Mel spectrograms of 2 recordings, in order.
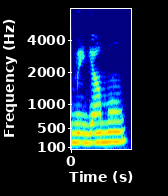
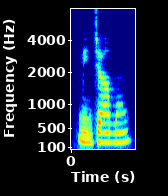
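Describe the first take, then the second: First: Llamo begins with a y sound. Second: Llamo begins with a j sound. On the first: "It will be a y" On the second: "a j"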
